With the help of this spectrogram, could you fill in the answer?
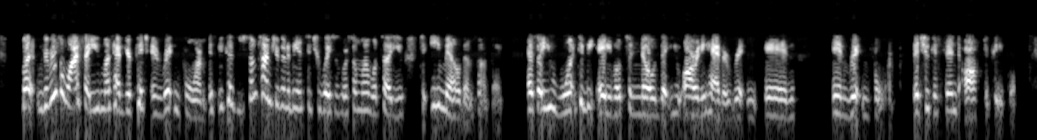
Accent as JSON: {"language": "English", "town": "St. Louis", "region": "Missouri", "country": "United States", "said": "And I was talking to the cashier about that, and I was like, \"Yeah, I'm from St. Louis, Missouri.\""}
